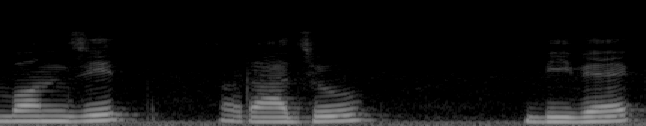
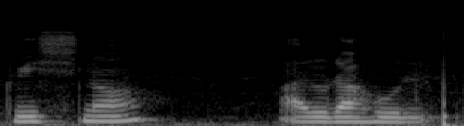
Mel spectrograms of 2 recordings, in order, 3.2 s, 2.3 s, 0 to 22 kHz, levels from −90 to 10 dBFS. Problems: constant background noise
